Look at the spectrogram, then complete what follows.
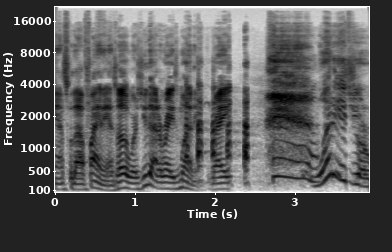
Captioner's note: laughs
